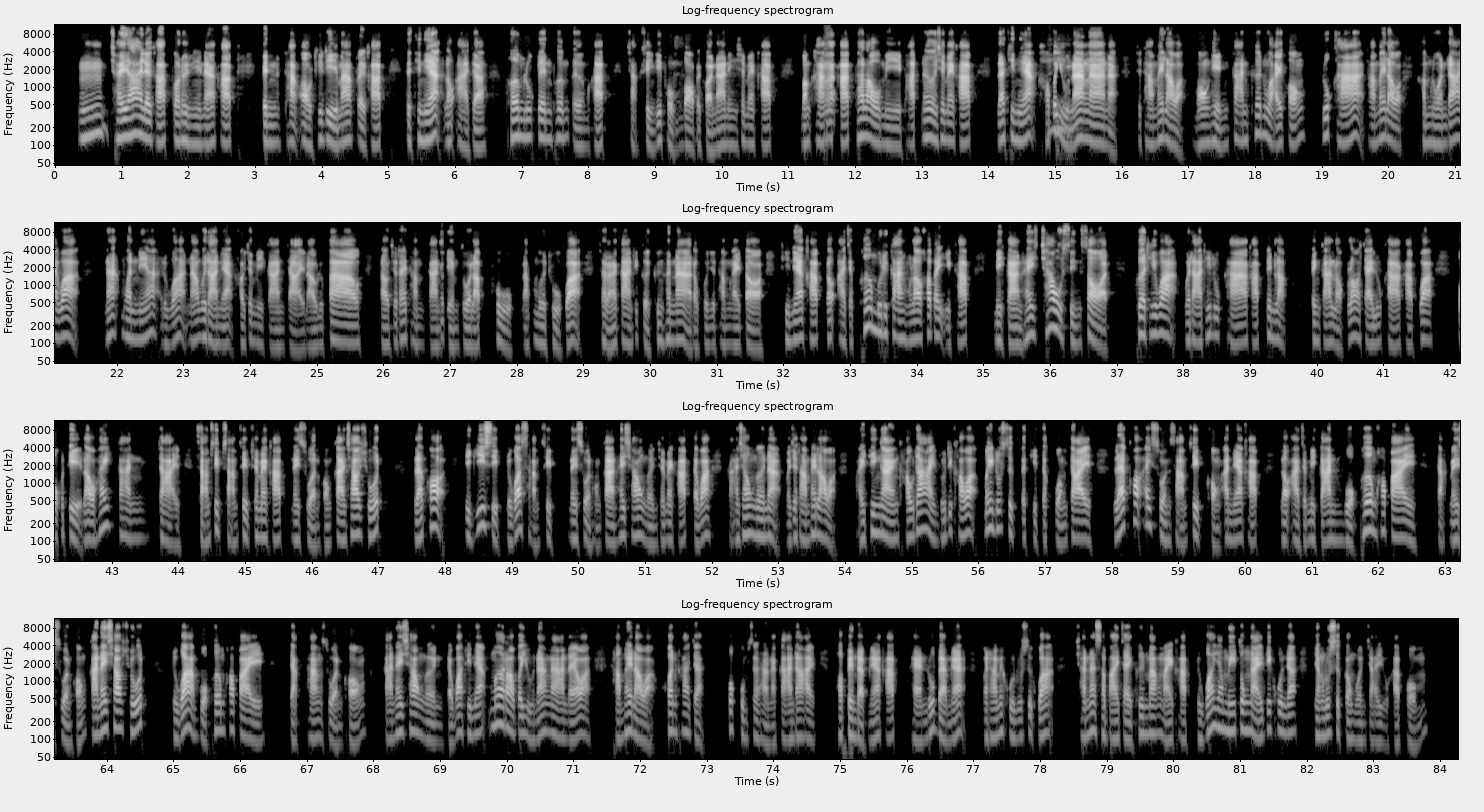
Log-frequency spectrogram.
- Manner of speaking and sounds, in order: in English: "พาร์ตเนอร์"
- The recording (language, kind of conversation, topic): Thai, advice, จะจัดการกระแสเงินสดของธุรกิจให้มั่นคงได้อย่างไร?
